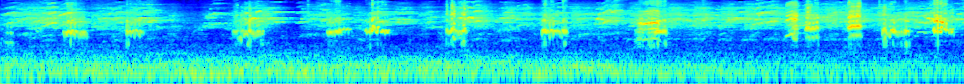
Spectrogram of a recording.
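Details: Rainbow lorikeets, native Australian birds, visiting a balcony nectar feeder stocked with wet lorikeet mix; short harsh screeches and chatters come in scattered bursts over a low rumbling background.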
